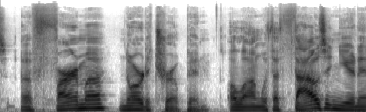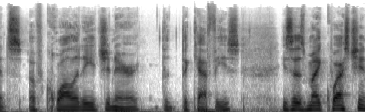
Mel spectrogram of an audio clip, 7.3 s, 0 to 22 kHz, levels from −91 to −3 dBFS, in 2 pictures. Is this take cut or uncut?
uncut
